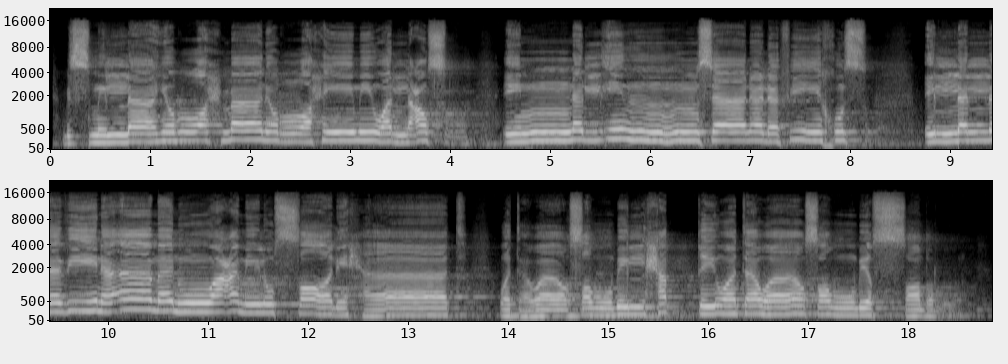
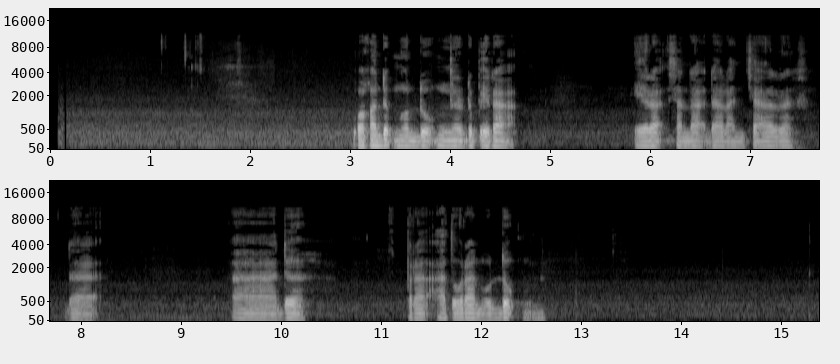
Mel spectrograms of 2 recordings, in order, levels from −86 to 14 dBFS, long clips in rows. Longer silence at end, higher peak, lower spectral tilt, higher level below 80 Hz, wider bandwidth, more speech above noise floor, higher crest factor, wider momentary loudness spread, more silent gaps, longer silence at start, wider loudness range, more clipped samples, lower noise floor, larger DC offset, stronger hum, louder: second, 0.3 s vs 2.75 s; about the same, -2 dBFS vs 0 dBFS; second, -4 dB/octave vs -7.5 dB/octave; second, -64 dBFS vs -48 dBFS; first, 16.5 kHz vs 11.5 kHz; second, 28 dB vs 37 dB; second, 14 dB vs 24 dB; second, 7 LU vs 26 LU; neither; second, 0.15 s vs 1.35 s; second, 3 LU vs 9 LU; neither; second, -44 dBFS vs -58 dBFS; neither; neither; first, -17 LUFS vs -22 LUFS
